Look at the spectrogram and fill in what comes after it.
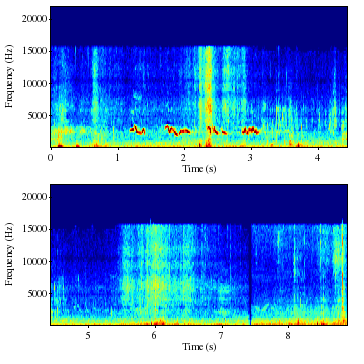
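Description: A bird calling: four short, wavering high chirps starting about a second in, a little over half a second apart, over faint outdoor background.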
